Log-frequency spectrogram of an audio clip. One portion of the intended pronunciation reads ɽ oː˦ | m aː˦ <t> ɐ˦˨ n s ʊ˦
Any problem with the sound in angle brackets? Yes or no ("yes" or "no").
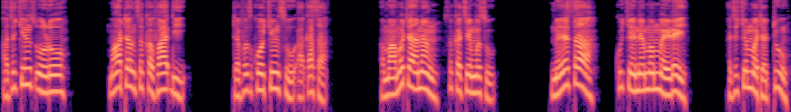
no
